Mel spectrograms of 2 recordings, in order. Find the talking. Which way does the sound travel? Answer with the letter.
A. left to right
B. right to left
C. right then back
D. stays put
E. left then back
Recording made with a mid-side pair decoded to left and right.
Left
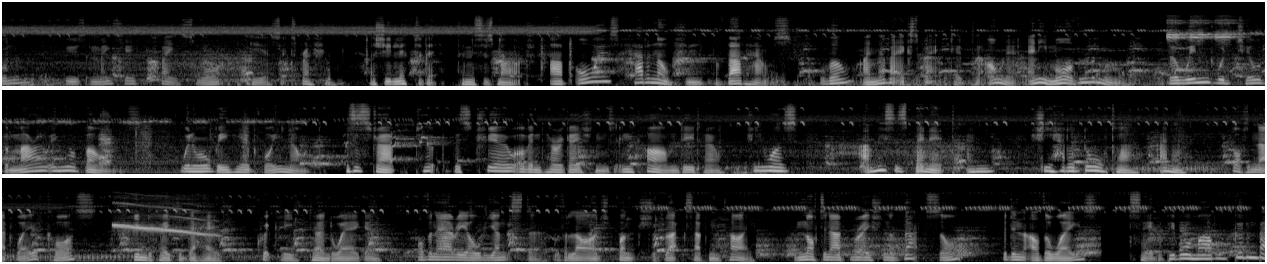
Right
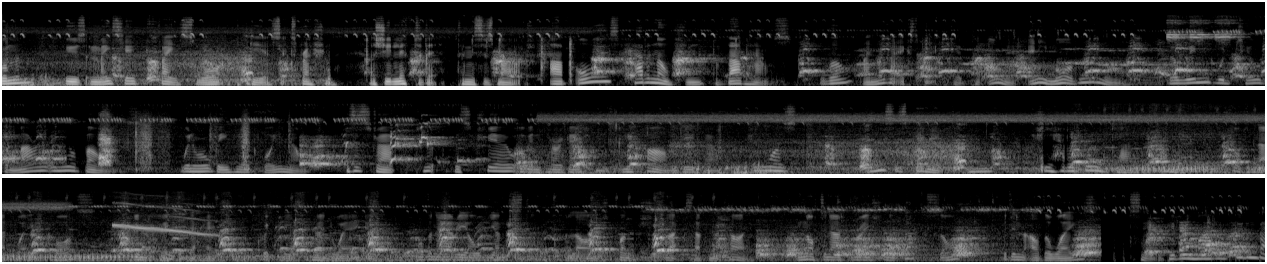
B.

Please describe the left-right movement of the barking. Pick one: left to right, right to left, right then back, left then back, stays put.
stays put.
